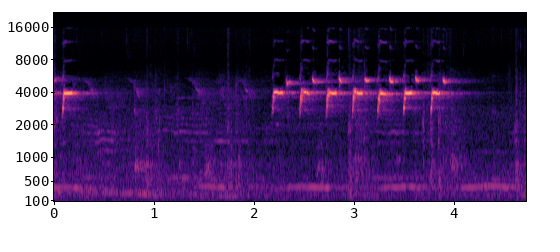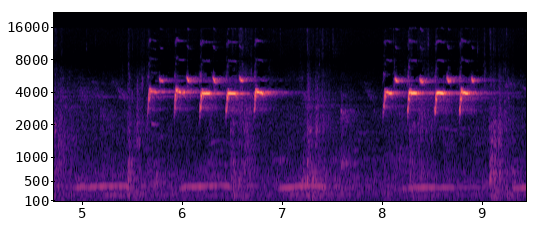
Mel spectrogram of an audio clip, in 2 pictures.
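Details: Song of a Moroccan great tit: three runs of sharp, high, paired whistled notes repeated rapidly, separated by gaps, over a steady low background tone.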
